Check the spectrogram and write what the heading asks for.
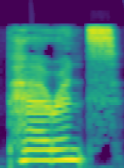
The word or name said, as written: parents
